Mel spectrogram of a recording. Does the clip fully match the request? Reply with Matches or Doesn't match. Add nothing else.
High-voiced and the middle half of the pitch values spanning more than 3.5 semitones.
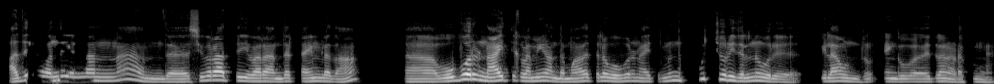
Doesn't match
